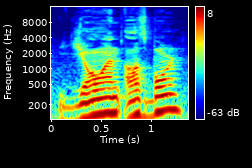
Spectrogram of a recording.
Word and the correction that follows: Joan Osborne: Joan Osborne? – Yeah.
